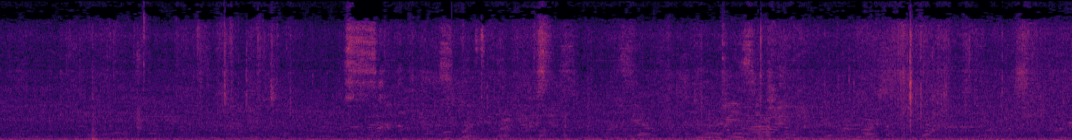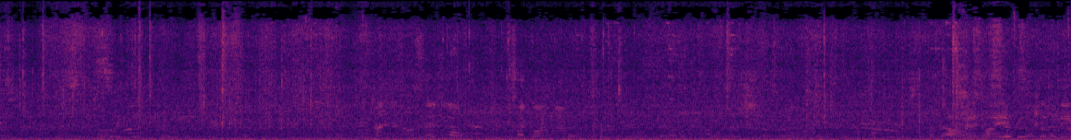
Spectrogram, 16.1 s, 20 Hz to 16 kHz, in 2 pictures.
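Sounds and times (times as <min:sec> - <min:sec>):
passengers talking: 0:00.0 - 0:16.0.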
